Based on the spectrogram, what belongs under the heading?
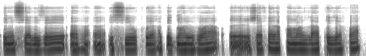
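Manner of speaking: usual speaking voice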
